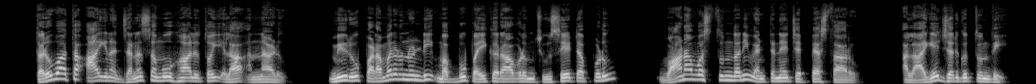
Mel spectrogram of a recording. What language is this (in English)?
Telugu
